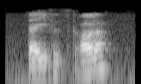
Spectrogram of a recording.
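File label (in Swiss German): "deifelskralla", Alsatian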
